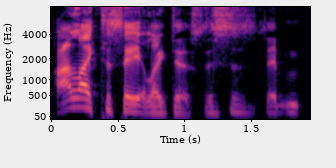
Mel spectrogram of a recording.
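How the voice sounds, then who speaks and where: A man's voice: medium pitch, animated, brisk, no echo. A man hosting a casual livestream interview over a video call, chatty and upbeat, often repeating words and restarting his sentences. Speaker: livestream show host.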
